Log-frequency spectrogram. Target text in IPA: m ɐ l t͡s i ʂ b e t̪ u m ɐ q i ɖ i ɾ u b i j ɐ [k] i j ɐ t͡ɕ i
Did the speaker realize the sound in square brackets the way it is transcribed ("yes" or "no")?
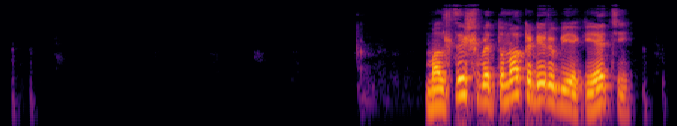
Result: yes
